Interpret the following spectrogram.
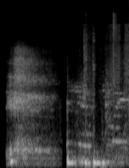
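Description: A person sighs audibly, a breathy exhale of nearly a second, then makes a low voiced murmur with small mouth clicks before starting to speak.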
